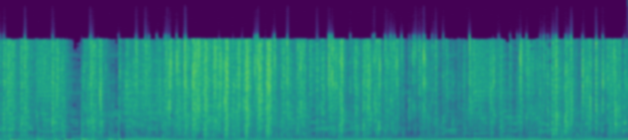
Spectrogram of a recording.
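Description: Foil pouch crinkling as it is pulled from its box and handled open by hand, over background music.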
